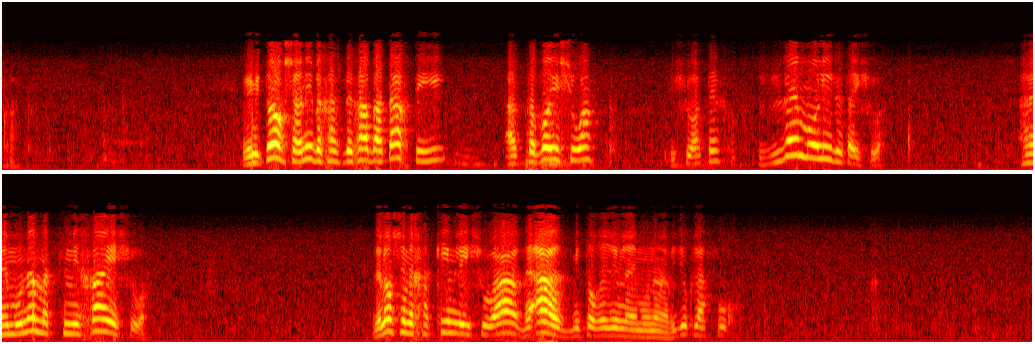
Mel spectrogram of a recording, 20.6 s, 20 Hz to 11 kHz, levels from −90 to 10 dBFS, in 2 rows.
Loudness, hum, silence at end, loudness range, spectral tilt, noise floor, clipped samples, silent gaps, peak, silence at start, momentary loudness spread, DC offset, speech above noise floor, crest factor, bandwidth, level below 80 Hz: -21 LUFS; none; 3.05 s; 8 LU; -7.5 dB/octave; -55 dBFS; under 0.1%; none; 0 dBFS; 0.1 s; 19 LU; 0.1%; 34 dB; 22 dB; 6 kHz; -58 dBFS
